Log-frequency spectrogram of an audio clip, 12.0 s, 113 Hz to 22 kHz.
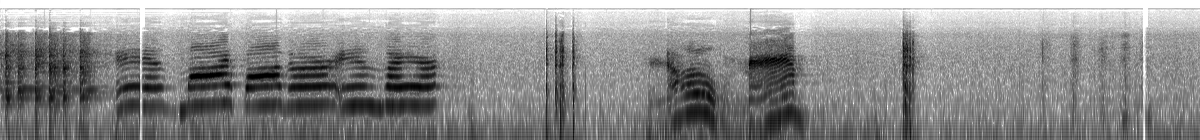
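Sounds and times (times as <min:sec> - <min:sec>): quick clicks: 0:05.4 - 0:05.9.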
